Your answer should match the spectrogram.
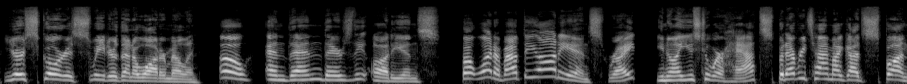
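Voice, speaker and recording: An enormous ancient wheel that hosts a comic video game as a jovial, self-important god. The voice is high for a male and swings widely in pitch, moving from grandiose gushing to chatty asides. It is recorded very dry and close. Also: sharp tone, no room sound, exaggerated voice. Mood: excited, admiring, then chatty, fond. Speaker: game host.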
